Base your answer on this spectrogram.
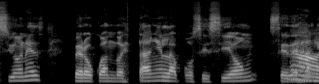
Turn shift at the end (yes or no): no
